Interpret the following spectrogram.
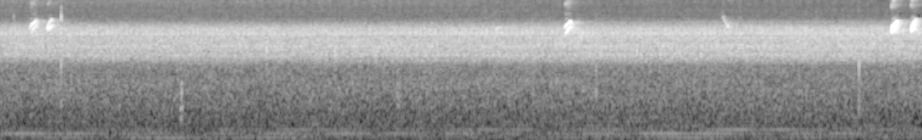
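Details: Summer cicada chorus as a level, high, sizzling drone throughout, punctuated by a few brief high clicks and chirps, with a soft low hum in the background.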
